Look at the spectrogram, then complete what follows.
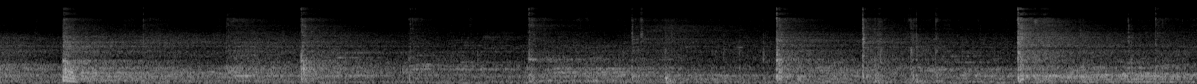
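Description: Badminton rackets striking a shuttlecock during a doubles rally: sharp hits about every two to two and a half seconds, with fainter knocks in between.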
